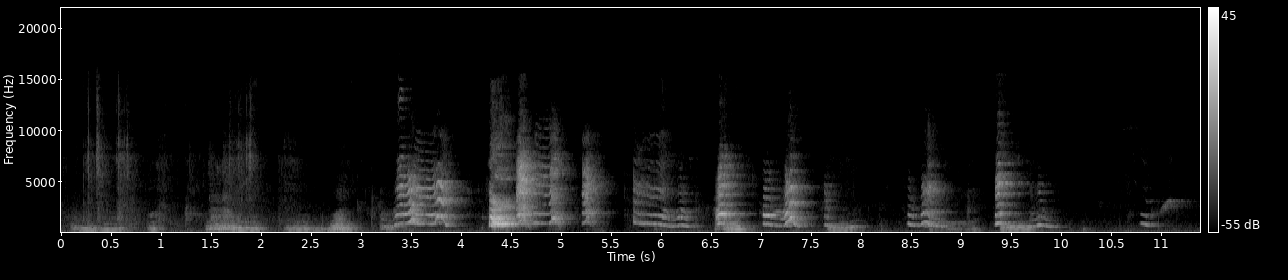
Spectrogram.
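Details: Shiba Inu and Beagle dogs during playtime give a long series of short yappy barks and whiny yelps in uneven bursts, some high and squeaky, some lower and rougher, with brief quiet gaps between.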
